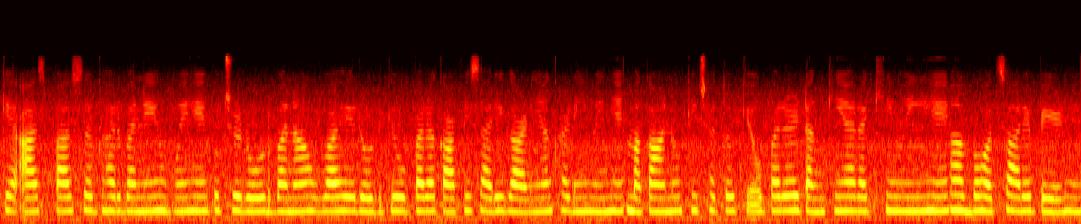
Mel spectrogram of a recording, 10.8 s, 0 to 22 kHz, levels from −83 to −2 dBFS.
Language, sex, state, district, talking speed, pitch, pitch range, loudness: Hindi, female, Uttarakhand, Tehri Garhwal, 190 wpm, 250 Hz, 245-255 Hz, -23 LUFS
